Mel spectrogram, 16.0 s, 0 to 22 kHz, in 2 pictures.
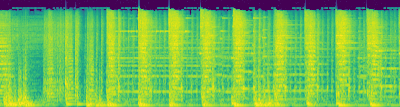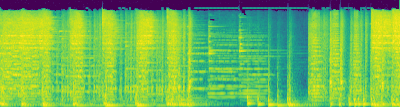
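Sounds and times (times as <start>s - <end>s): drumline hits: 0.0s - 12.2s, 12.9s - 16.0s
marching band playing: 0.0s - 16.0s.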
